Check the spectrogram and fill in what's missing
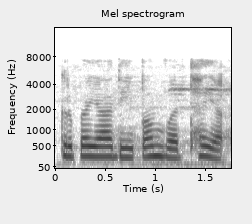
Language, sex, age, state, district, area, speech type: Sanskrit, female, 18-30, Karnataka, Uttara Kannada, rural, read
